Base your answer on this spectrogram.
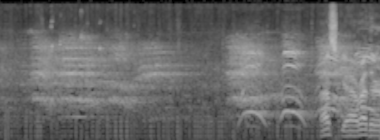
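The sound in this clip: A basketball is dribbled on the court at the top of the key during a women's game, a run of rhythmic bounces under a commentator's steady play-by-play talk.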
